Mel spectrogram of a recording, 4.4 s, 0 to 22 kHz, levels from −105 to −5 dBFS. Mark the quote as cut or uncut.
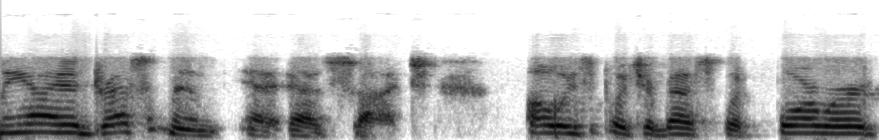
cut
